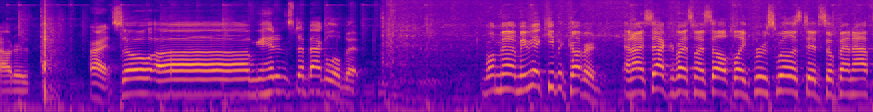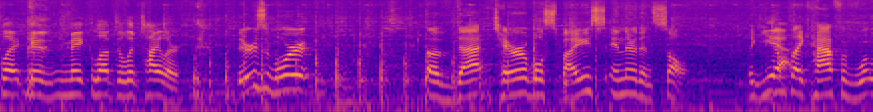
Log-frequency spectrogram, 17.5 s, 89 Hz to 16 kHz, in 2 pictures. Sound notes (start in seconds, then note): 10.6 laughs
